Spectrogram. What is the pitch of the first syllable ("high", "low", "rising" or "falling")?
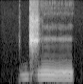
low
